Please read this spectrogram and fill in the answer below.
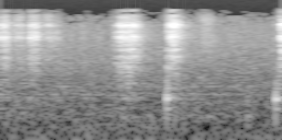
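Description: Black felt-tip marker drawing on paper: a few short scratchy strokes as lines are drawn.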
